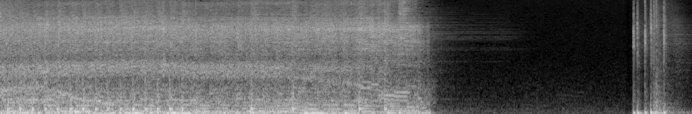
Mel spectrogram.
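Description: Brutal death metal recording with distorted guitars and drums. It stops about five seconds in, and near silence follows until a sudden loud burst of sound just before the end.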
